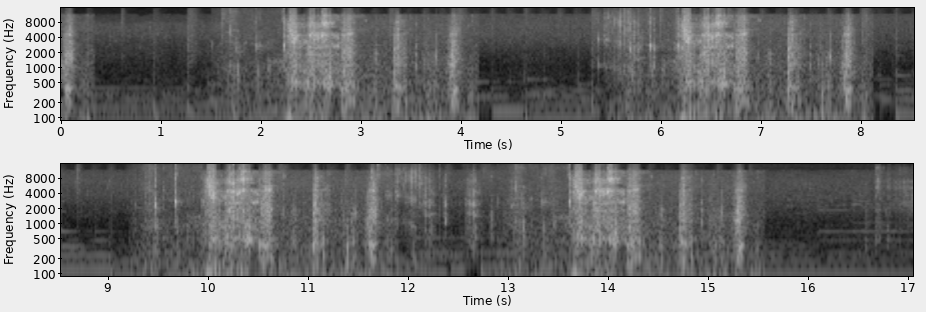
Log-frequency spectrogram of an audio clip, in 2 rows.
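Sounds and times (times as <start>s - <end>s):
soft background music: 0.1s - 17.0s
crunchy food being chewed: 1.5s - 4.2s, 5.4s - 8.1s, 9.3s - 15.6s.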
